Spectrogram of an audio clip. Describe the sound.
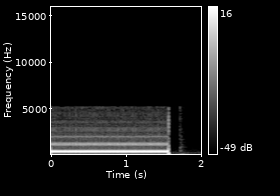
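A telephone line tone sounds as a caller comes through on a radio phone-in show: one steady electronic tone holds for about a second and a half, then cuts off abruptly, followed by a faint click and silence.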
